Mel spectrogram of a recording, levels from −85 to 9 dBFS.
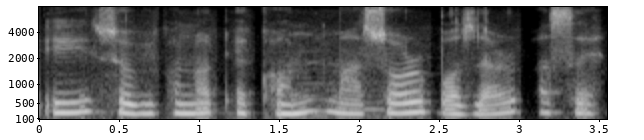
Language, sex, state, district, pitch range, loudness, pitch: Assamese, female, Assam, Sonitpur, 245-270 Hz, -16 LUFS, 255 Hz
